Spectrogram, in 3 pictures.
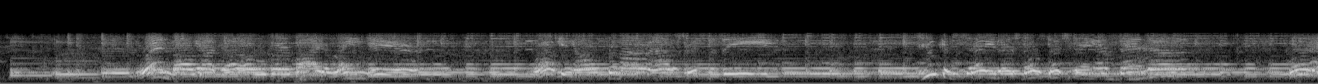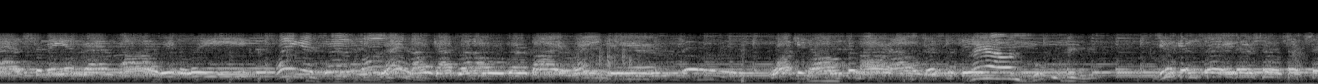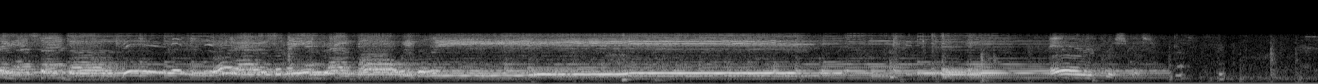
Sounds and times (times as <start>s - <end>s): Music: 0.0s - 38.2s.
